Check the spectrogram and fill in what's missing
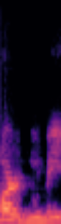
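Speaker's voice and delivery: put-on angry voice. Retelling a voice heard close behind on a dark path: imitating someone sounding mad. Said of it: "like he was mad".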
